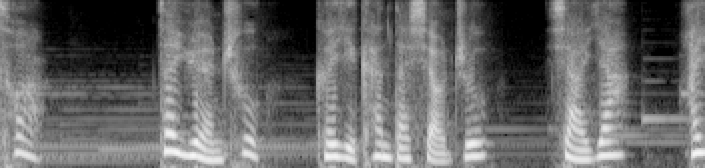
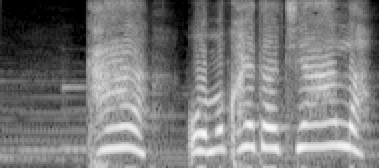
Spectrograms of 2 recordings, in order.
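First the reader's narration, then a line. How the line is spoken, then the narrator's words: Loud shout. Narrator (Chinese): 弗洛格大叫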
